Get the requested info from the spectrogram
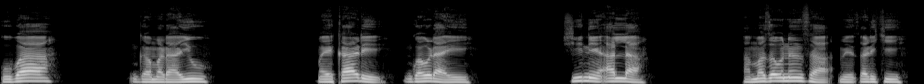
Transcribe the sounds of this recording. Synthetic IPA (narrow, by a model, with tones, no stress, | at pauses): ʔʊ˨ba˦ | ɡɐ˨ma˨ɽaː˨juː˦ | ma˨jkaː˦ɽe˨ɡʷɐ˦wɽaː˨jeː˦ | ʃiː˦neː˨ʔa˦lːa˨h | ʔa˨mɐ˦zɐ˦wnɪ˦ns̬a˨meː˨sʼɐ˦ɽkʲiː˦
